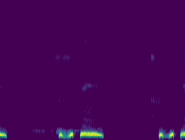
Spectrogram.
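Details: Dove giving low, soft coos: a short note, then a pair of quick wavering notes and a sustained coo, starting again at the end.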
